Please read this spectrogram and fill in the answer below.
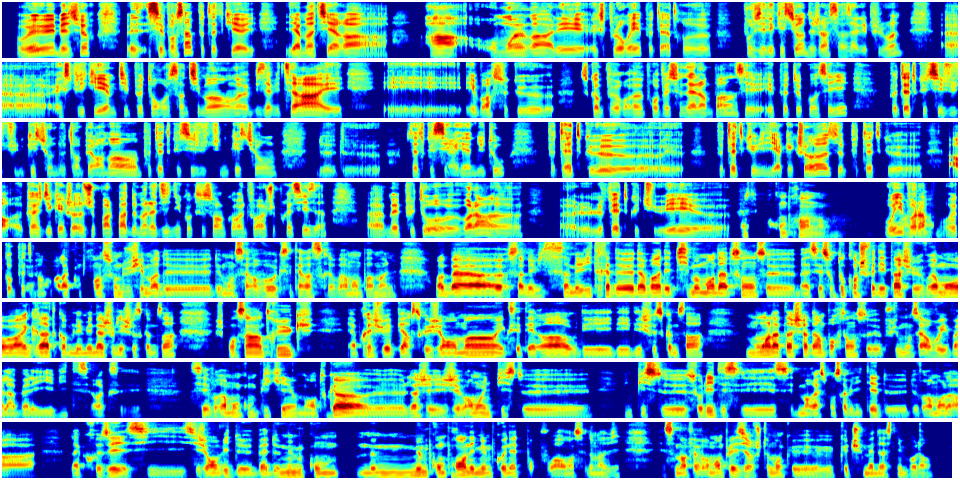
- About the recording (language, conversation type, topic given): French, advice, Comment puis-je rester concentré longtemps sur une seule tâche ?
- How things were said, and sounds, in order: none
